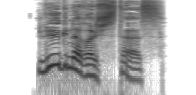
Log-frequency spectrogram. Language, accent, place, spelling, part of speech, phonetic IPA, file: German, Germany, Berlin, lügnerischstes, adjective, [ˈlyːɡnəʁɪʃstəs], De-lügnerischstes.ogg
- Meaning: strong/mixed nominative/accusative neuter singular superlative degree of lügnerisch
